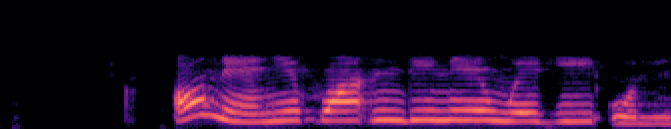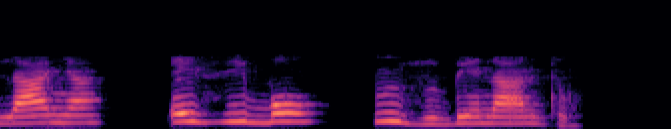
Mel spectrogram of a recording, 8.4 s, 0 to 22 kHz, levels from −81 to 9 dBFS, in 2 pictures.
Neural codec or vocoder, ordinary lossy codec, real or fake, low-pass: codec, 16 kHz, 8 kbps, FreqCodec, larger model; AAC, 32 kbps; fake; 3.6 kHz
